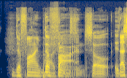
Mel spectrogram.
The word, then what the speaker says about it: Deafine: Define. So that's how you spelled, pronounce it, right? Because he's saying Deafine. Yeah, it's originally the word is Define. It's define, but I put an A in it for you know my story.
